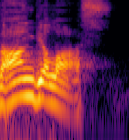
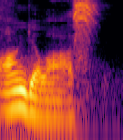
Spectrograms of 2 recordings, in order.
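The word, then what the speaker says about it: angelos (ἄγγελος): If you pronounce it in Greek, it's angelos. The N and the G are actually in the Greek two G sounds or the gamma. And when the two gammas are put together, it creates this NG sound, and so it's pronounced angelos.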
